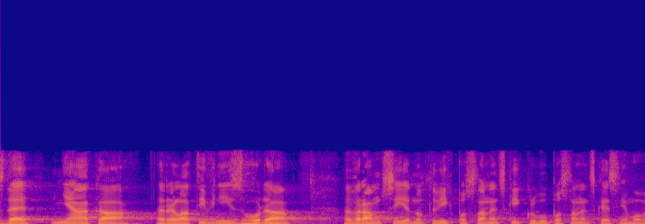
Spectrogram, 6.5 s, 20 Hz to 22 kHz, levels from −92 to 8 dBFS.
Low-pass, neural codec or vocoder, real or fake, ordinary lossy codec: 7.2 kHz; none; real; MP3, 64 kbps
